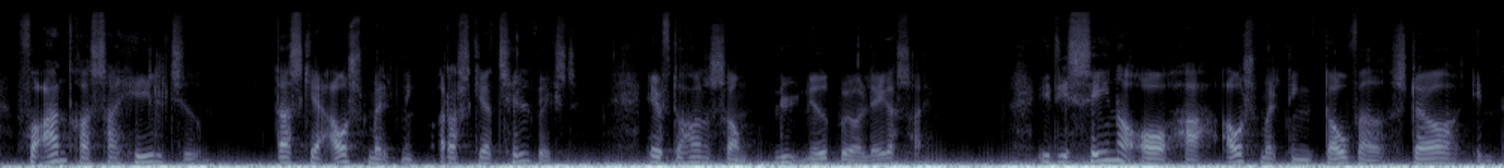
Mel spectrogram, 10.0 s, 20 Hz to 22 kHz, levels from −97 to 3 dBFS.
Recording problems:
low rumble; loud; throughout; 6 dB below the speech

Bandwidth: 16 kHz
